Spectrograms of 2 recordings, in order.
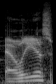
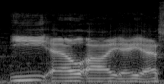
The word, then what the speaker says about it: Elias: It's like how they pronounce it is their choice, but it's like it's hard for me to do Elas because E L I A S to me is like Elias, and Elias always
